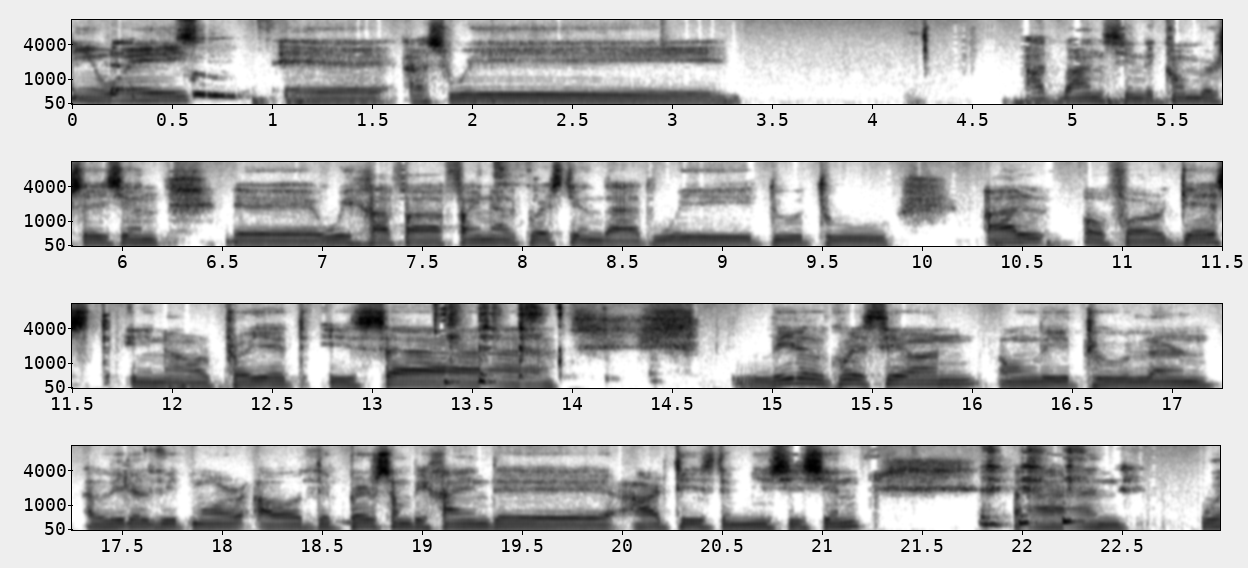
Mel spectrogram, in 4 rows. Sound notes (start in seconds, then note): 13.3 risas; 21.9 risas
